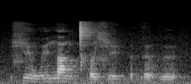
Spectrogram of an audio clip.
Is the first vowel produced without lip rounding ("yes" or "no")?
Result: no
